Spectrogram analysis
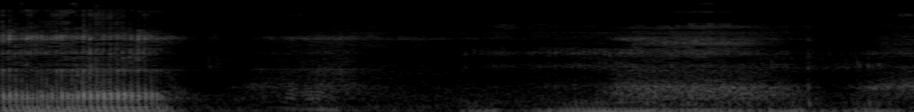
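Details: Sleeping dogs snoring, one of two in a household that includes a giant Mastiff: low, rattling snores with a quieter pause between two loud breaths; ordinary snoring.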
